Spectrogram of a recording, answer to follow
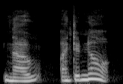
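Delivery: put-on high, loud flustered young woman; embarrassed girl. A narrator's reading. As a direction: blurt it out, flustered.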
